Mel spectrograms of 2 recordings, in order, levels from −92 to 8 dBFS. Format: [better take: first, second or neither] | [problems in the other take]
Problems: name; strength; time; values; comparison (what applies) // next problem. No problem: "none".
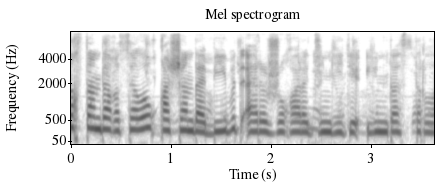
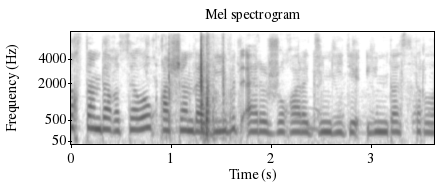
first | background sound (Skateboard); 2 dB below the speech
